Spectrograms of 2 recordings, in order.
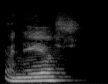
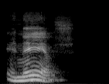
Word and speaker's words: Aeneas: So here I chose to pronounce the name like the A-E-N as like pain, as in pain, ain, and then naos, Aeneas. I'm not really sure if that's an accurate pronunciation, but anyway, beginning with chapter 9, verse 32.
